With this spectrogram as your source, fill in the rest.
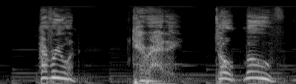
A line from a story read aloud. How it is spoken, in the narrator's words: whispered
